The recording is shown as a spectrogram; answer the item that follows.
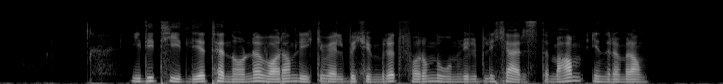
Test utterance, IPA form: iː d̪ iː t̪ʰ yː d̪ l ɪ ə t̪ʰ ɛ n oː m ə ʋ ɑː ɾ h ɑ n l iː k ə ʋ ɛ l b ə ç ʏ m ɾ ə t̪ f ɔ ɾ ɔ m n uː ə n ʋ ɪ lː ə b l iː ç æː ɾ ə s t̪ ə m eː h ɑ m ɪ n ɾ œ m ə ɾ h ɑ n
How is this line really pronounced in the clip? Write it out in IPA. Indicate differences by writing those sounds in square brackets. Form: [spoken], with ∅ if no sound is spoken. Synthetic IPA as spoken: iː d̪ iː t̪ʰ [iː] d̪ l ɪ ə t̪ʰ ɛ n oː [ɳ] ə ʋ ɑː ɾ h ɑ n l iː k ə ʋ ɛ l b ə ç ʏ m ɾ ə t̪ f ɔ ɾ ɔ m n uː ə n ʋ ɪ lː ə b l iː ç æː ɾ ə s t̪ ə m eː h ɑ m ɪ n ɾ œ m ə ɾ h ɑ n

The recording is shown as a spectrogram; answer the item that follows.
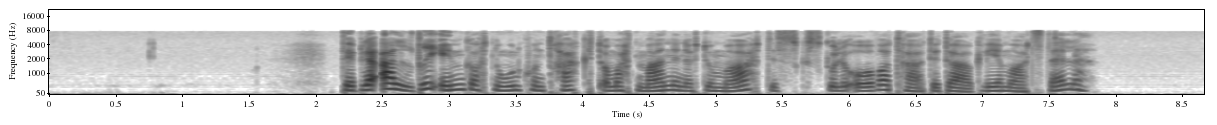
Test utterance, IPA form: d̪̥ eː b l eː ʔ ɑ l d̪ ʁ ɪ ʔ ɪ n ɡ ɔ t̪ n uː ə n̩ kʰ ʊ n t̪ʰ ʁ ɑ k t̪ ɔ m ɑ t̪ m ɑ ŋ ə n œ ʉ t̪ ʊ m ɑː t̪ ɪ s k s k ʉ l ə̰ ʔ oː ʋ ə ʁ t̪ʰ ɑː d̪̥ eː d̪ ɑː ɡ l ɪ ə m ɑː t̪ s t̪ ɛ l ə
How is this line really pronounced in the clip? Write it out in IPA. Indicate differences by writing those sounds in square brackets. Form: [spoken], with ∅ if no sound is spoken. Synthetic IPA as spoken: d̪̥ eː b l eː ʔ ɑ l d̪ ʁ ɪ ʔ ɪ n ɡ ɔ t̪ n uː ə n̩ kʰ ʊ n t̪ʰ ʁ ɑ k t̪ ɔ m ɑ t̪ m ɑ [n] ə n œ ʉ t̪ ʊ m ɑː t̪ ɪ s k s k ʉ l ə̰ ʔ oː ʋ ə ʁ t̪ʰ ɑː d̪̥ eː d̪ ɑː ɡ l ɪ ə m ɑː t̪ s t̪ ɛ l ə

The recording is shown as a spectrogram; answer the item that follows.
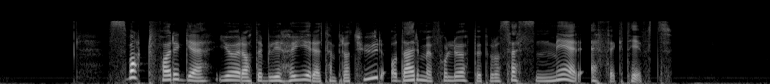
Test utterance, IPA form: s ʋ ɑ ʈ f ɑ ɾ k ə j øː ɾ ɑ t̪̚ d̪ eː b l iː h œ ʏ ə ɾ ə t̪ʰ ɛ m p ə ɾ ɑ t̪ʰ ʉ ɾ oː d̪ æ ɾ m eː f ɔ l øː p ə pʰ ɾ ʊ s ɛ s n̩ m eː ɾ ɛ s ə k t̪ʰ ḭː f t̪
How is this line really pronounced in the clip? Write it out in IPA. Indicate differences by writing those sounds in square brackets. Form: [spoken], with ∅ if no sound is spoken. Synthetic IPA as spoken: s ʋ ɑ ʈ f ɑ ɾ [ɡ] ə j øː ɾ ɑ t̪̚ d̪ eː b l iː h œ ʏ ə ɾ ə t̪ʰ ɛ m p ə ɾ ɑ t̪ʰ [ʉː] ɾ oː d̪ æ ɾ m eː f ɔ [ɭ] øː p ə pʰ ɾ ʊ s ɛ s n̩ m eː ɾ ɛ [f] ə k t̪ʰ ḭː f t̪

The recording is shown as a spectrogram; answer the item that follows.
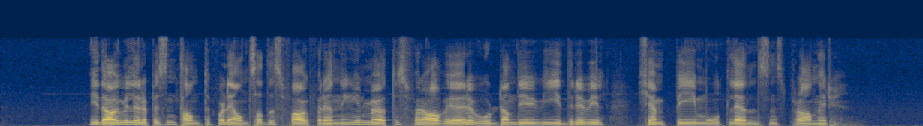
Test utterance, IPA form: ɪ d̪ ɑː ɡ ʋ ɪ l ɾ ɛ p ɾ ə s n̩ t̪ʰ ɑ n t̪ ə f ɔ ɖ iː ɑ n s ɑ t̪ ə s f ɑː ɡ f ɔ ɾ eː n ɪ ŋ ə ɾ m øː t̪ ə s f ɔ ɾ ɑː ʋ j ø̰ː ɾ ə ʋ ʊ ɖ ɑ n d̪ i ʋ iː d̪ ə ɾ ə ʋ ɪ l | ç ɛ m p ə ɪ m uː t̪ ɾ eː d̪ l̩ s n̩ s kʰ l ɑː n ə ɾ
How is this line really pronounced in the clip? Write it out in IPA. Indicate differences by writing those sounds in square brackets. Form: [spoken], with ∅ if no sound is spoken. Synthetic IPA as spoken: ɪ d̪ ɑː ɡ ʋ ɪ l ɾ ɛ p ɾ ə s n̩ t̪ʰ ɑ n t̪ ə f ɔ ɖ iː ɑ n s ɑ t̪ ə s f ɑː ɡ f ɔ ɾ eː n ɪ ŋ ə ɾ m øː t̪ ə s f ɔ ɾ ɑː ʋ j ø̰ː ɾ ə ʋ ʊ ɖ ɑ n d̪ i ʋ iː d̪ ə ɾ ə ʋ ɪ l | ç ɛ m p ə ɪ m uː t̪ [l] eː d̪ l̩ s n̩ s [pʰ] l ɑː n ə ɾ

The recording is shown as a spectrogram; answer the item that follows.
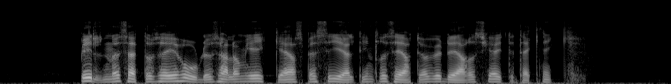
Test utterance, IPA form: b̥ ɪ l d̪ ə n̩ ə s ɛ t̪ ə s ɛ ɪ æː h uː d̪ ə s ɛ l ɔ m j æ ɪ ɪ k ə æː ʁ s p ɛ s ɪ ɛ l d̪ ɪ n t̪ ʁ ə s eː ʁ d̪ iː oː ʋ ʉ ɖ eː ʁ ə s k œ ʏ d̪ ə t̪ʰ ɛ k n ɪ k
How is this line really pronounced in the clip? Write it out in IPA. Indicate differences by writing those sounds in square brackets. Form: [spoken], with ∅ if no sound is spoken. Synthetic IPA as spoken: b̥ ɪ l d̪ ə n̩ ə s ɛ t̪ ə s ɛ ɪ [iː] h uː d̪ ə s ɛ l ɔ m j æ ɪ ɪ k ə æː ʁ s p ɛ s ɪ ɛ l [t̪] ɪ n t̪ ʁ ə s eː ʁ [t̪] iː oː ʋ ʉ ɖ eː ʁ ə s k œ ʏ [t̪] ə t̪ʰ ɛ k n ɪ k

